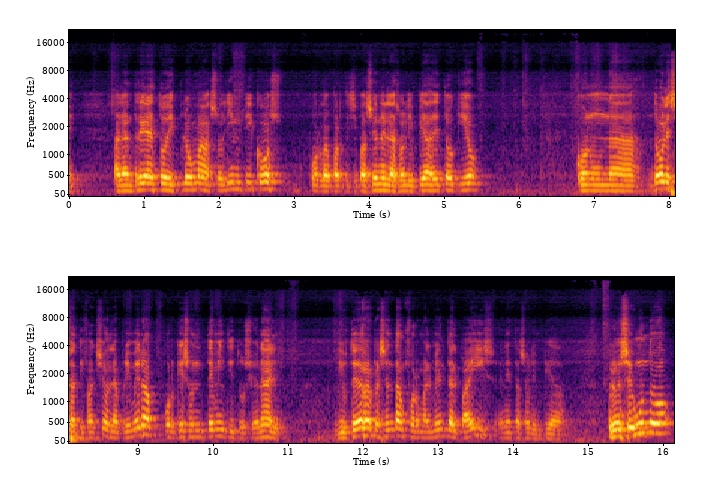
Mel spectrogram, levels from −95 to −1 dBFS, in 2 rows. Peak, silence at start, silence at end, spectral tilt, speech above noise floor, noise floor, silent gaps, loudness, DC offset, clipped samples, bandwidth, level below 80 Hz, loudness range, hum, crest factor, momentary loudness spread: 0 dBFS; 0 s; 0 s; -5.5 dB/octave; 33 dB; -47 dBFS; none; -14 LUFS; under 0.1%; under 0.1%; 12.5 kHz; -44 dBFS; 3 LU; none; 14 dB; 15 LU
